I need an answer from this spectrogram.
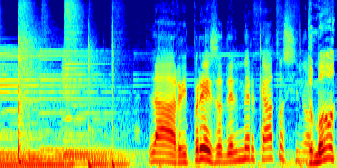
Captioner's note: foreign language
